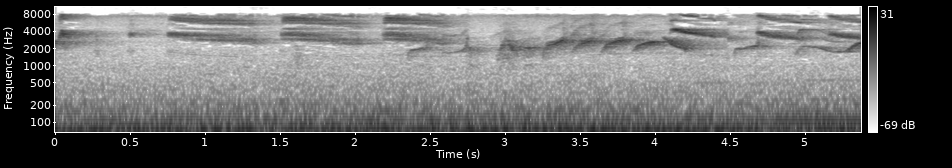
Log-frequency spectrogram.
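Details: Sumatran leafbird song meant to lure quiet birds into song: stacked, buzzy high phrases that give way to a run of quick upslurred whistles, over strong low rumbling noise.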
